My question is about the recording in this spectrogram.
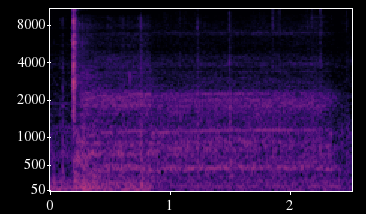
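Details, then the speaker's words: Trinidad TB20 grounded 15 years, main switch on with three green gear lights, flaps run to the 10° takeoff setting. After a switch click there is a quiet, steady electric motor hum for about 2 s with no grinding or stutter, so the flap motor is healthy. "Ooh, we have 10°. Oh, we got 10°."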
